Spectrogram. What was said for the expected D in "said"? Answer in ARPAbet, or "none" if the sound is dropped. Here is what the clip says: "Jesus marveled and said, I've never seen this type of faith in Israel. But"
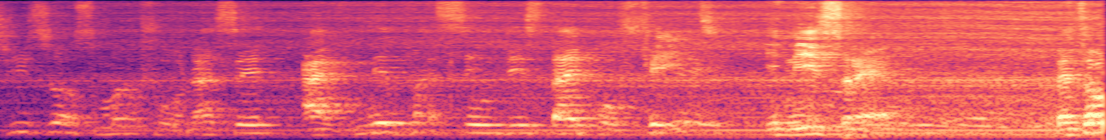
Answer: none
